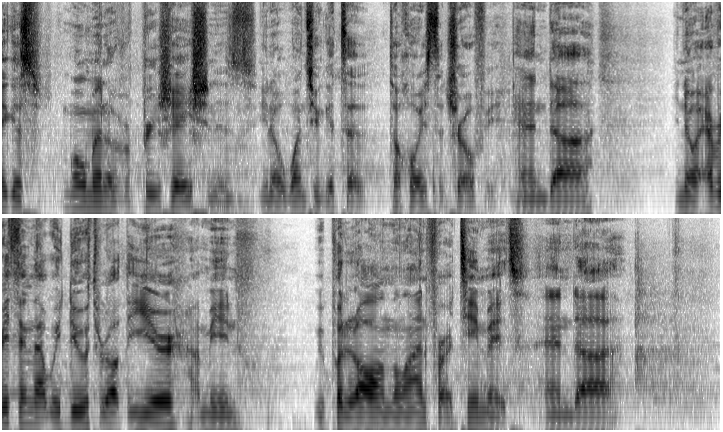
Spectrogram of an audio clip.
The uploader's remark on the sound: Grey Cup Media Day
